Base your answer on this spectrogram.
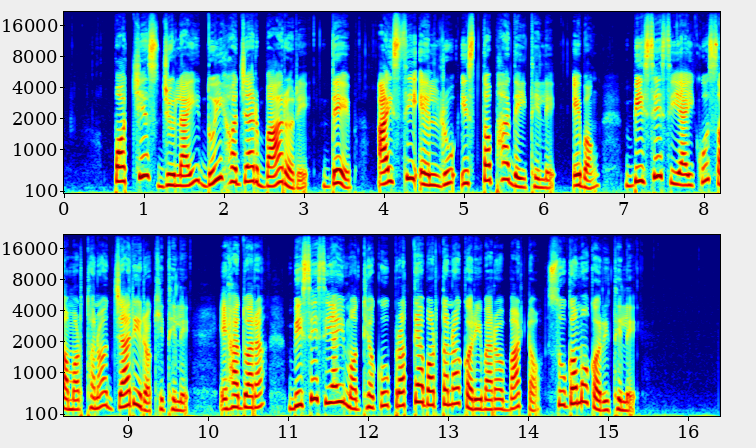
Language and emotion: Odia, neutral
